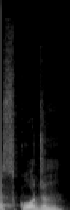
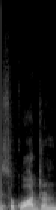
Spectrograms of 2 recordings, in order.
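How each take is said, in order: First: स्क्वाड्रन with a rounded "o", skwod-run; corrected pronunciation. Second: स्क्वाड्रन with a long "aa", su-kwaad-ran; local pronunciation. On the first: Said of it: "इसका actual जो तलफ़ुज़ है". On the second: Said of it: "वहाँ पे स्क्वाड्रन बोला जाता है". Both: Shown as a demonstration.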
